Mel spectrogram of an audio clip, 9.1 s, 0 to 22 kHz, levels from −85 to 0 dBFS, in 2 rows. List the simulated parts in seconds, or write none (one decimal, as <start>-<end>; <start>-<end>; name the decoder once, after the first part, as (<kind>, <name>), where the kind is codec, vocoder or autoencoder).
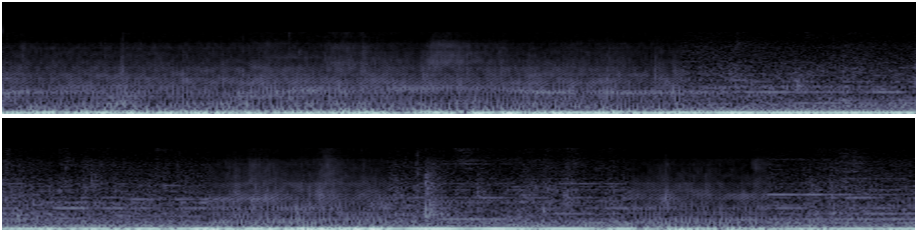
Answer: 0.0-3.4 (vocoder, Vocos); 5.6-6.5; 7.7-8.4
